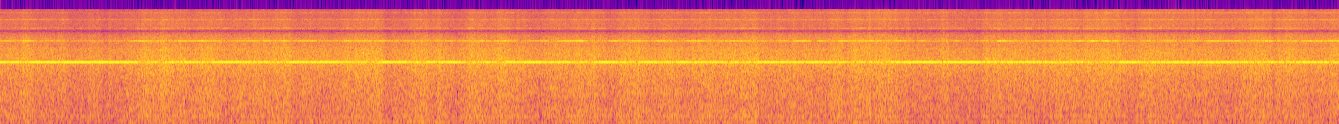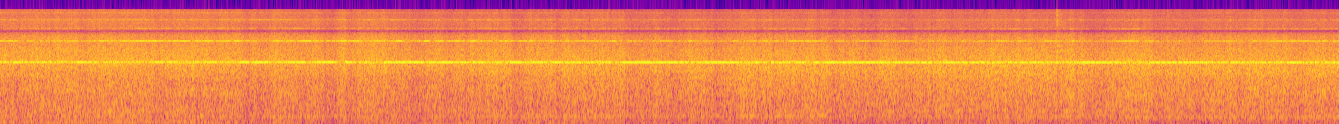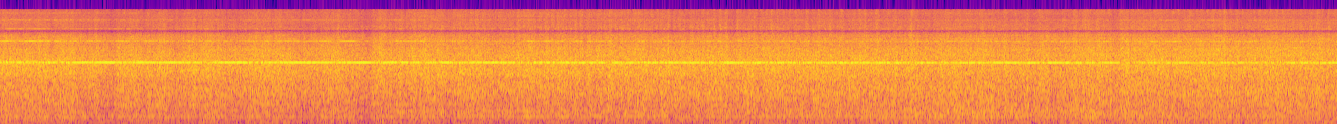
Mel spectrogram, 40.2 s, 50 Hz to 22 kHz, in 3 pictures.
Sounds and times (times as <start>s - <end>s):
Heavy engine (low frequency): 0.0s - 40.1s.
